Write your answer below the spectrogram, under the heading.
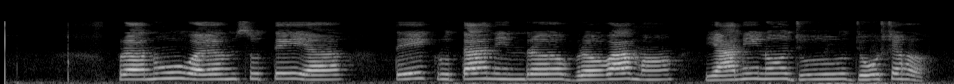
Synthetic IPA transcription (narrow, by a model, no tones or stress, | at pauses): pɾɐnuʋɐjɐmsut̪eːja | t̪ekɾut̪aːnind̪ɾəbɾɐʋaːmɐ | jaːninod͡ʒud͡ʒoːʃɐɦə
